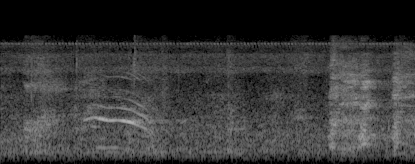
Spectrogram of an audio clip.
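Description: A single animal call about a second in, rising briefly and then falling in pitch, with short bursts of rustling noise shortly before it and again near the end.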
